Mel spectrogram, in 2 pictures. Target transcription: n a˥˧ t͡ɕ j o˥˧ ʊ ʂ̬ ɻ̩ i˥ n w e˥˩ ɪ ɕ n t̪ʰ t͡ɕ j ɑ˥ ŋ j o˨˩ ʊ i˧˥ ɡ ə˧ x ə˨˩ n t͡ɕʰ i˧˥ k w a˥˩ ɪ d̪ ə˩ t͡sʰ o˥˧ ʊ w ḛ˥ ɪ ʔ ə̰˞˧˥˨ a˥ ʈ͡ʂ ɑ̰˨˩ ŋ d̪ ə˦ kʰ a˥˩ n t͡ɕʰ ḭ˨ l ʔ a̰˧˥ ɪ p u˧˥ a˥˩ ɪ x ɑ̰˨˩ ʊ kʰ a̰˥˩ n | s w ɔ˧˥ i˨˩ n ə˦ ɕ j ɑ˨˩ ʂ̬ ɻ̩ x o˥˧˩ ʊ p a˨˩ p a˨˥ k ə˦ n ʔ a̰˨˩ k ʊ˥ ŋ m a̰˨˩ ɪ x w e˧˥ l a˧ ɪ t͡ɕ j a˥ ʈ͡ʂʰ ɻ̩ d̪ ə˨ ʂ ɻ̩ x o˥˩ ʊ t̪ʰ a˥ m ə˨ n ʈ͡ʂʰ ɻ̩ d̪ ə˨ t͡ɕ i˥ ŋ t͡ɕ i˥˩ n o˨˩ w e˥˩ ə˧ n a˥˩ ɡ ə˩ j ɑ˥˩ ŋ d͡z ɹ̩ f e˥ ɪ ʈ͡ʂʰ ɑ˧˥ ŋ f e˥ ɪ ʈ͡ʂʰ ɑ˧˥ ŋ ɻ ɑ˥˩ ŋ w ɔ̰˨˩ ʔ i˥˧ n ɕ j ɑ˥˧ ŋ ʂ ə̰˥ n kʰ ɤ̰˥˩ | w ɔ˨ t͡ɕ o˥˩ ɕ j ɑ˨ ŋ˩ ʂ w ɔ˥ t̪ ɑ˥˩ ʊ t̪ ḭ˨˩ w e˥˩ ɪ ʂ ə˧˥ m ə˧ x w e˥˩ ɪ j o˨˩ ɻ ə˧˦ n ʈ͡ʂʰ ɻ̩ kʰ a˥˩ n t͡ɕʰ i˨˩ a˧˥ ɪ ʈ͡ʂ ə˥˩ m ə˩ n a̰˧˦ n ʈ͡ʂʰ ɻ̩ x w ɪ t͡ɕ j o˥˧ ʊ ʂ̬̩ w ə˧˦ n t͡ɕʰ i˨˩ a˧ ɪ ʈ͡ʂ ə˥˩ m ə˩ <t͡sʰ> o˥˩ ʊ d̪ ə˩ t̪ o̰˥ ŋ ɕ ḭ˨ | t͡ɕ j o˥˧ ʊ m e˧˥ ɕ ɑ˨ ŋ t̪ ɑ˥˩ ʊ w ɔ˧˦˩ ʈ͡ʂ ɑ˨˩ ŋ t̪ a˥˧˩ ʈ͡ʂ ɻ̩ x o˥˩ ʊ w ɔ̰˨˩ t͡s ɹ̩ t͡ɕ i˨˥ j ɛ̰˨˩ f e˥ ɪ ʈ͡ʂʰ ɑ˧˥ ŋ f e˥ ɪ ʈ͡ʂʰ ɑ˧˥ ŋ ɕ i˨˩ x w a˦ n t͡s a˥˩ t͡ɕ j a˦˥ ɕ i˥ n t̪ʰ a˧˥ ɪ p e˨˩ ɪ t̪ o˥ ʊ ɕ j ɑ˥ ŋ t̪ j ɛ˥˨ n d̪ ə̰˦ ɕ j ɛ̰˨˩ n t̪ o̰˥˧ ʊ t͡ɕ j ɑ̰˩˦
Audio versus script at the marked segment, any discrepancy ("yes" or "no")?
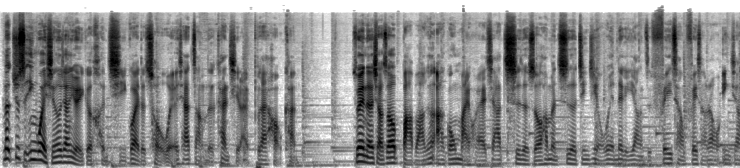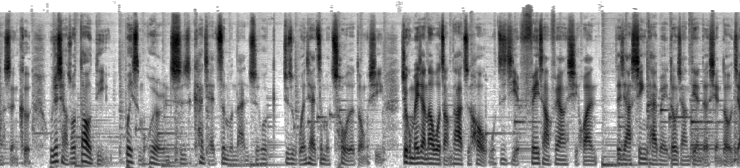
no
